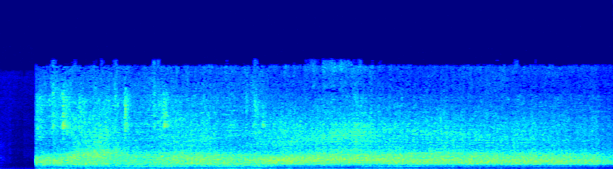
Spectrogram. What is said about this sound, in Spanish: Hace dos horas el cambio de año ha llegado a los Estados Unidos. Este es el sonido de Times Square.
